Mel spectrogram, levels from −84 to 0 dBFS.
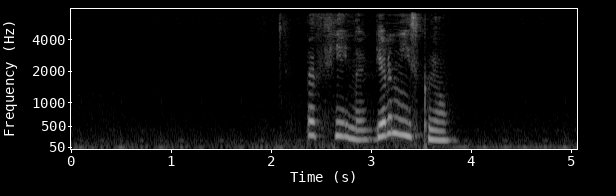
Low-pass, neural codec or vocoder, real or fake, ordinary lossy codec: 7.2 kHz; codec, 16 kHz, 1.1 kbps, Voila-Tokenizer; fake; none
